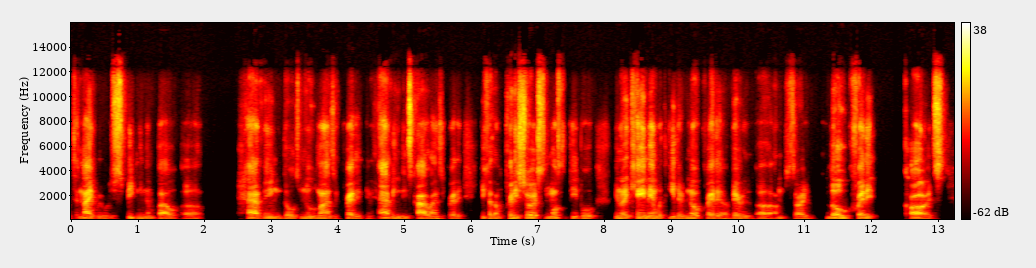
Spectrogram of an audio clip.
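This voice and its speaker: A man with a very deep, husky voice speaks through group voice chat audio. He coaches the people on the call and repeats his main points to make them stick. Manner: instructive, repeats key points for emphasis. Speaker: host of an online financial team meeting.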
